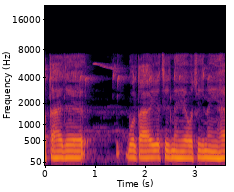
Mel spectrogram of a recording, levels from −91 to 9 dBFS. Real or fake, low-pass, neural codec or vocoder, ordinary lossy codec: real; 7.2 kHz; none; none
